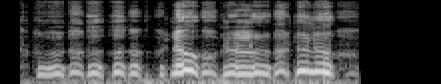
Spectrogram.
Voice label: scared, Drill Sergeant; speech

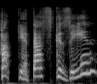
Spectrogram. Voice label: excellent, German

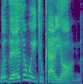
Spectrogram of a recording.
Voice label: "oi nutter", Welsh; speech

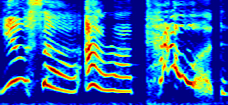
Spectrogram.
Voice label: "coward", Southern Belle; speech

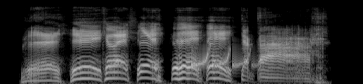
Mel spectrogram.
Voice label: taunt, Scotsman; speech

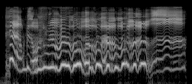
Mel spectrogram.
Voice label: scared, speech, Alien; Worms3D

